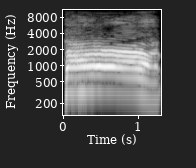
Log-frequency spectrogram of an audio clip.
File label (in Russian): Incapacitated Injury, left4dead2 russian, Survivor Voice; Gambler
